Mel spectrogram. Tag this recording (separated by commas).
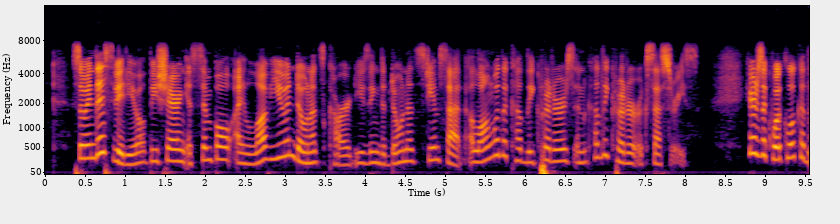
Speech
